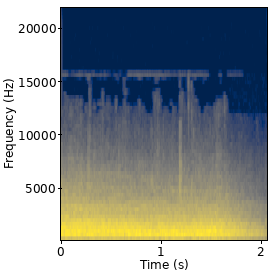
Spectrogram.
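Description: Stadium crowd noise, a steady din from the home crowd reacting to their kicker's missed short field goal, fading away near the end.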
